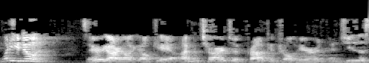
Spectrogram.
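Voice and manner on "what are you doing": high-pitched indignant challenge, acted. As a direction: demand it in mock outrage. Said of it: "he's indignant".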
